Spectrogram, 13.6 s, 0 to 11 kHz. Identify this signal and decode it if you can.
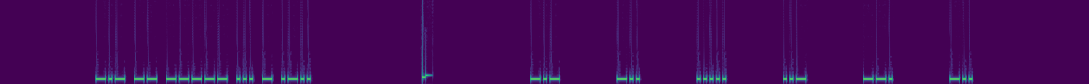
Morse code, heard as a keyed tone, about 30 wpm, spaced as for 15 wpm, 700 Hz. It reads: KM0STL KD5UGD
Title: USA Call Signs - 6 Characters - 6x Character Spacing - 30wpm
